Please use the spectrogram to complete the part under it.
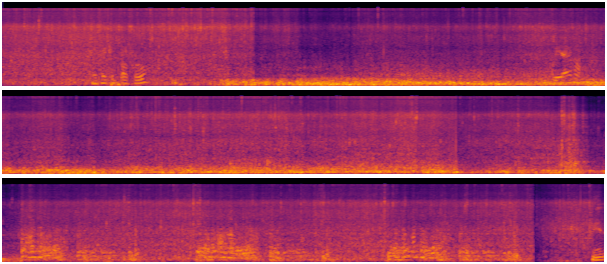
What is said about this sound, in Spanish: Ahora sí llegó, pero horrible. Y no había pronóstico de lluvia.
